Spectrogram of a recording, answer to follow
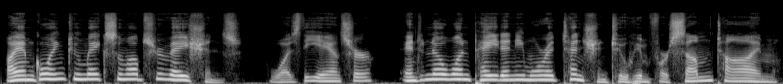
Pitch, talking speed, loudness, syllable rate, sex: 180 Hz, 170 wpm, -15 LUFS, 4.2 syllables/s, male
